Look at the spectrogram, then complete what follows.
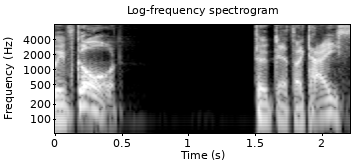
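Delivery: words broken up by big theatrical pauses. Doing a Boston accent when asked to add William Shatner dramatic pauses. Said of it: "add in a couple sort of William Shatner dramatic pauses".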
